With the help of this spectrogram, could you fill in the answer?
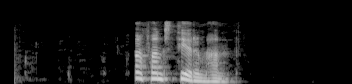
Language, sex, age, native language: Icelandic, female, 50-59, Icelandic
